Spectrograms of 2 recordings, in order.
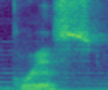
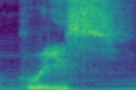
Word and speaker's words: Gris: seen it before uh you might think it's griss or gray uh depending upon what language you're using to pronounce it but it is Greece it is Spanish for gray uh we have about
